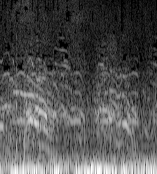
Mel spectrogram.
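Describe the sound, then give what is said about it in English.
Great black-backed gulls and herring gulls calling in overlapping, nasal cries, a loud chorus with several birds at once from a dense nesting colony, over a steady low rumble of wind or surf. “You're hearing great blackback gulls and herring gulls.”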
